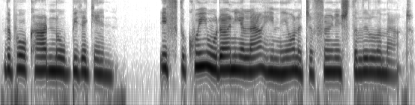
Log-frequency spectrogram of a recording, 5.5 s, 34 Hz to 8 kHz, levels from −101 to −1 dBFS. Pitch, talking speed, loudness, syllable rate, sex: 195 Hz, 195 wpm, -16 LUFS, 5.8 syllables/s, female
